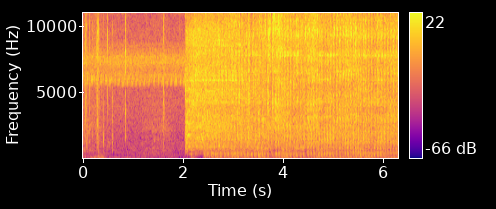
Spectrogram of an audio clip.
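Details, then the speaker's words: Honda TRX200SX single-cylinder ATV with fresh battery, choke on: quick crank, then catches and settles into a steady idle of about four beats a second; voltage rises from 12.7 to 14 V, battery charging, normal start and idle. "So you can see 14 volts. So my battery's charging. It's idling."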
